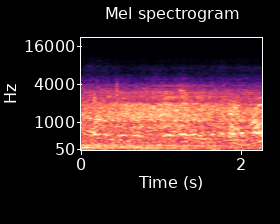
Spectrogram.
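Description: Indistinct overlapping voices of players and sideline spectators chatting and calling out, with no clear words, over a faint steady low hum.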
